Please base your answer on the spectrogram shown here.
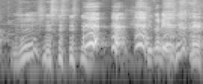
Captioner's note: laugh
